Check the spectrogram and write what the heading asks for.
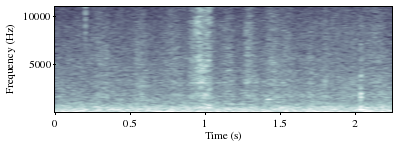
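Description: Near silence: room tone, with faint rustles of cotton fabric being folded by hand.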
